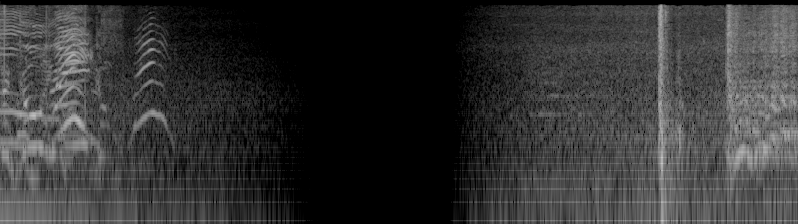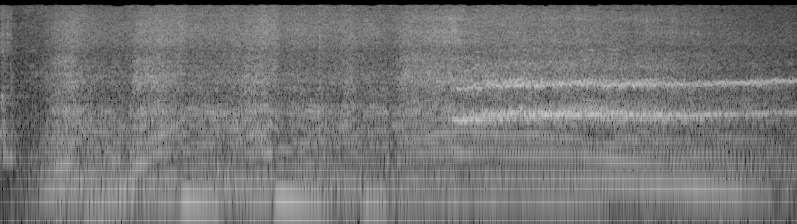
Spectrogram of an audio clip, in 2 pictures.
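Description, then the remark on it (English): After a brief voice and a moment of silence, a car door clunks, the engine roars and the car speeds off loudly with tires skidding and squealing. “Come on, let's follow the car.”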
